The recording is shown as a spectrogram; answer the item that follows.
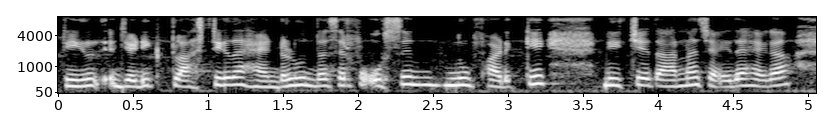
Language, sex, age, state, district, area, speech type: Punjabi, female, 18-30, Punjab, Bathinda, rural, spontaneous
